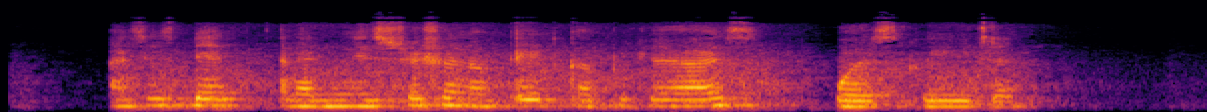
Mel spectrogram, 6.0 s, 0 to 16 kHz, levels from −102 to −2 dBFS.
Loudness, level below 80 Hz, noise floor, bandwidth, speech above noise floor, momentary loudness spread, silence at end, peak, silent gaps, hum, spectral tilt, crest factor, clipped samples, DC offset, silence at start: -23 LUFS; -70 dBFS; -70 dBFS; 7.8 kHz; 48 dB; 11 LU; 0.9 s; -6 dBFS; none; none; -6 dB/octave; 18 dB; under 0.1%; under 0.1%; 0.55 s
